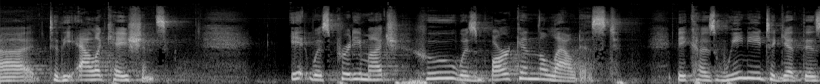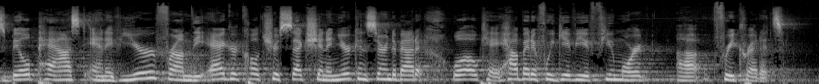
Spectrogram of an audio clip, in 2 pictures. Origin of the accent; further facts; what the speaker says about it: Ketchikan, Alaska, United States; born there; I was born in Ketchikan, Alaska. It's a rainforest. There's nothing more renewable than that rain that keeps pouring down and the hydropower that we have there.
